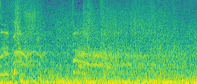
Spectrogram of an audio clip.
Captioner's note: explosion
